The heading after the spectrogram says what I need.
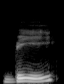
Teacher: When you are saying B, our two lips are touching together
